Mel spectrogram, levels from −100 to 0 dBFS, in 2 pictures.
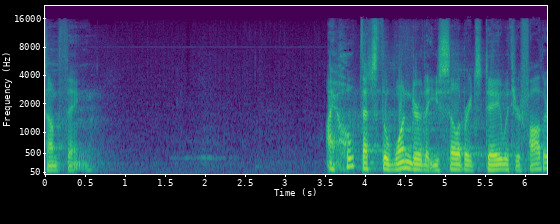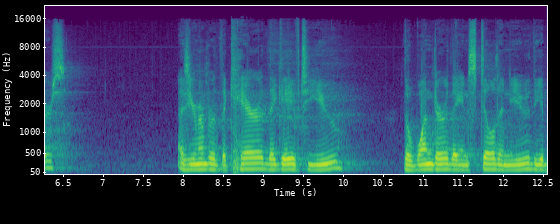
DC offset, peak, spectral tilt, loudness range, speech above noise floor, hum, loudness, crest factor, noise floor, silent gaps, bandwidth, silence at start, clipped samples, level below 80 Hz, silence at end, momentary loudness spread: under 0.1%; -2 dBFS; -6 dB/octave; 9 LU; 47 dB; none; -17 LUFS; 16 dB; -63 dBFS; none; 15.5 kHz; 0 s; under 0.1%; -56 dBFS; 0 s; 12 LU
